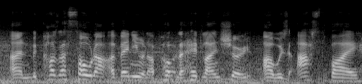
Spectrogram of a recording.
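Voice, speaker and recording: Amid noticeable background noise, a man with an East Midlands accent talks very fast at a high pitch with fairly even intonation. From Leicester, England. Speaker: busker and singer-songwriter. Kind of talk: vlog narration. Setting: in a car then walking outdoors.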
